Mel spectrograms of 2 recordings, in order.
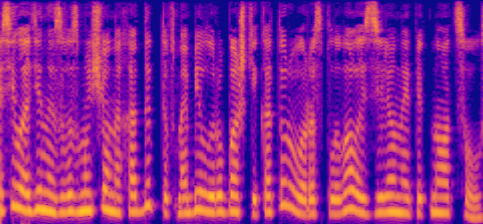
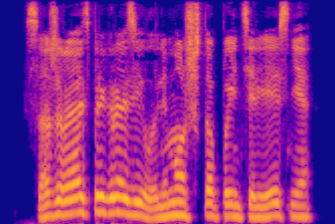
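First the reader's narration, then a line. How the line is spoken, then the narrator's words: Laughing loudly. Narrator (Russian): хохотал другой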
